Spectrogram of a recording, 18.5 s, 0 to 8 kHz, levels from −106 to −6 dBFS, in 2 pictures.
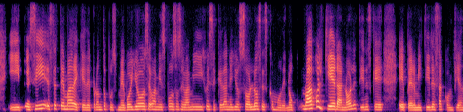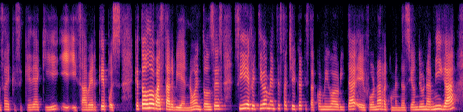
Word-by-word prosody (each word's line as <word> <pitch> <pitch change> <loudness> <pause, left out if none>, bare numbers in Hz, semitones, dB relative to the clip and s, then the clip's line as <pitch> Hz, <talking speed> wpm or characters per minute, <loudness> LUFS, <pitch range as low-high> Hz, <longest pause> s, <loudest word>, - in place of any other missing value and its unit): Y, 175 0 -3
pues, 195 -2 0
sí, 250 +4 +1
este 225 +1 -1
tema 215 -2 0
de 190 -3 +2
que 170 -3 -4
de 165 - -2
pronto, 180 +4 -5
pues, 175 -2 -10
me 170 -1 -1
voy 185 +2 0
yo, 205 +1 +2
se 200 -1 -3
va 195 0 -2
mi 185 - -4
esposo, 195 +2 -6
se 190 -1 -6
va 175 0 -3
mi 190 0 -3
hijo 185 +2 -5
y - - -2
se 180 -3 -11
quedan 185 +1 -4
ellos 185 0 -4
solos, 195 +2 -1
es 185 -1 -5
como 180 -3 -8
de 155 -1 -7
no. 170 +1 -6
No 235 +2 +6
a 260 +2 +7
cualquiera, 215 - +4
¿no?, 180 +5 0
le 255 - -4
tienes 190 -5 -6
que, 180 -1 -3 0.3
eh, 180 - +1
permitir 165 +2 -1
esa 185 +1 -4
confianza 165 +1 -7
de 195 -1 -6
que 160 - -26
se 160 - -18
quede 170 +3 -7
aquí, 180 +4 -6
y 335 -2 -2
y 335 - -4
saber 175 0 -2
que, 210 +4 +2
pues, 170 -3 -6 0.3
que 225 - 0
todo 290 +4 +11
va 245 - +8
a - - +8
estar 210 -5 +3
bien, 160 -3 -1
¿no? 180 +7 0
Entonces, 205 +3 0 0.2
sí, 260 +3 +1
efectivamente, 260 0 +1
esta 245 -1 -8
chica 235 0 -3
que 235 - -22
está 175 -6 -9
conmigo 200 0 -2
ahorita, 190 +2 0
eh, 175 -3 -2
fue 180 +2 -5
una 205 +4 +1
recomendación 165 -2 -6
de 190 - 0
una 195 -1 +1
amiga, 210 - +3
190 Hz, 240 wpm, -22 LUFS, 175-215 Hz, 0.3 s, todo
